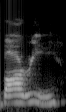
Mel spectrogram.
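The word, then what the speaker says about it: בריא: right here h1277 so this word is pronounced bari but with a rolling r but i can't roll my r's but i need to practice that uh bari and what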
